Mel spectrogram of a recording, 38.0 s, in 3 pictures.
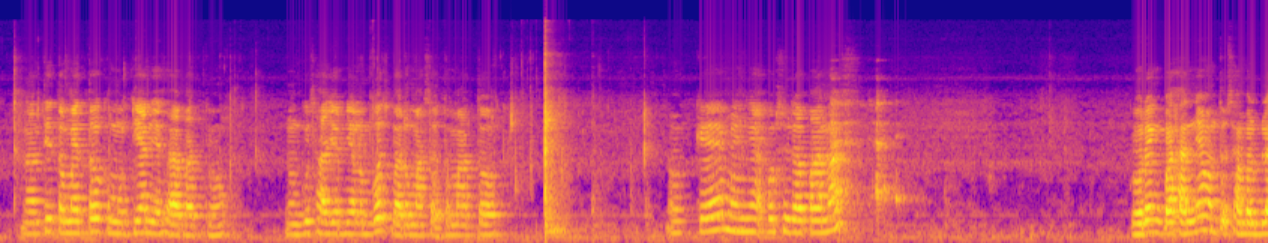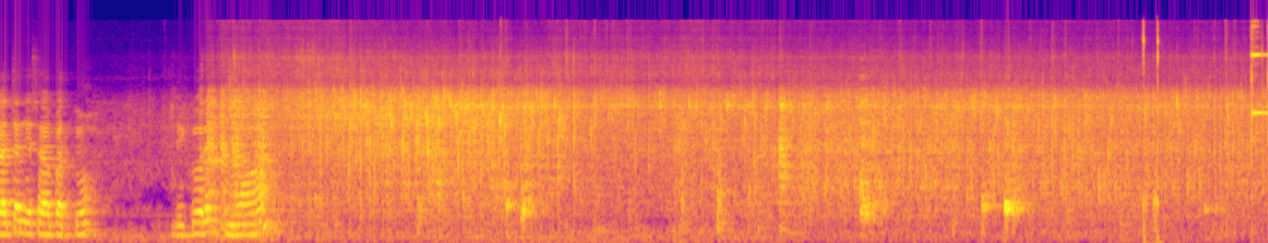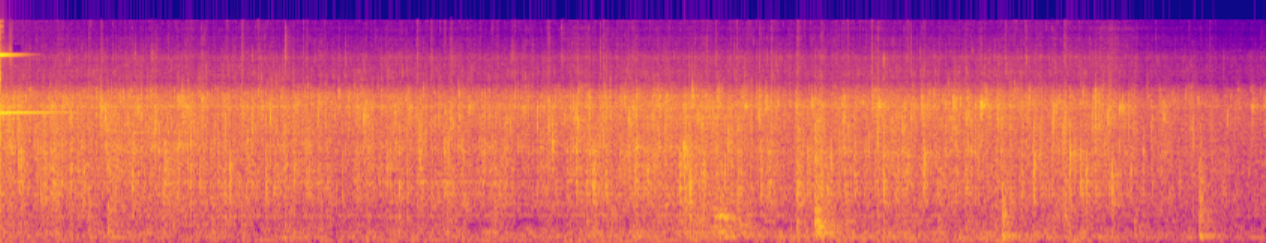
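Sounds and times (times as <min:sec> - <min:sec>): vegetables frying in hot oil: 0:14.7 - 0:25.2, 0:26.0 - 0:38.0
sharp click with ringing ding: 0:25.2 - 0:26.1.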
